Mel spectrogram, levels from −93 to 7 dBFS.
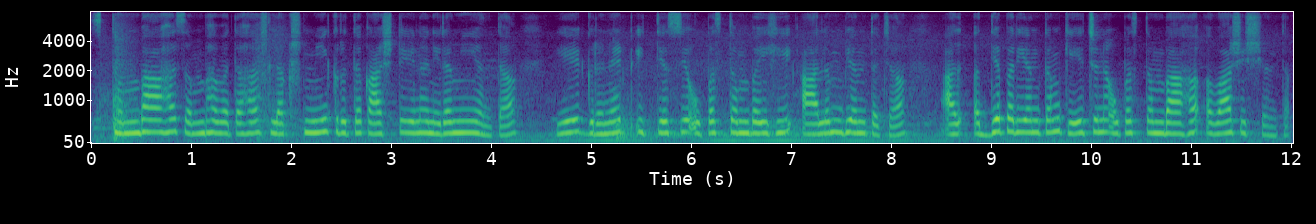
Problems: none marked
